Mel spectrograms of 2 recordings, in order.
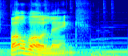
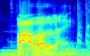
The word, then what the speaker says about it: Bobolink: about the baba link you might think it says bobo link but it's pronounced baba link i i called the bubble link when i first shot boob no it's not booba link it's not a booba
